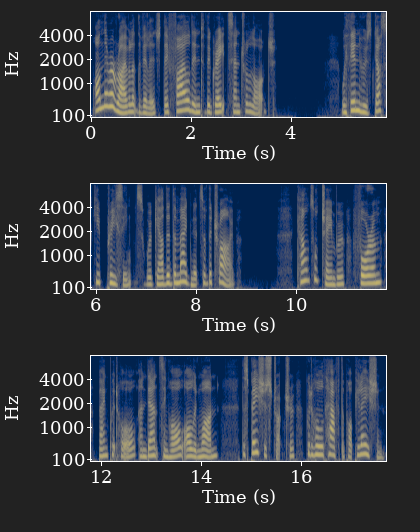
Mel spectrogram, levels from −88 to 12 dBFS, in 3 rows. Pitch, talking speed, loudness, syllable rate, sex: 210 Hz, 145 wpm, -19 LUFS, 5.2 syllables/s, female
